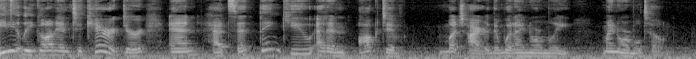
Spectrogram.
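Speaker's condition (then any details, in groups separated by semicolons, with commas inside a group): No condition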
